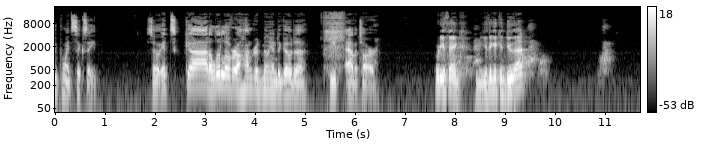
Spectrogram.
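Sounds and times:
speech: 0.0s - 0.9s, 1.8s - 6.5s, 7.6s - 9.6s
quiet hum: 0.0s - 11.6s
dog barking: 7.9s - 10.0s, 10.8s - 11.3s.

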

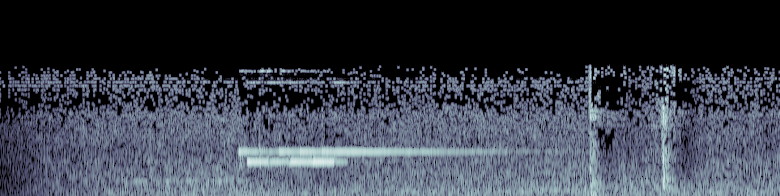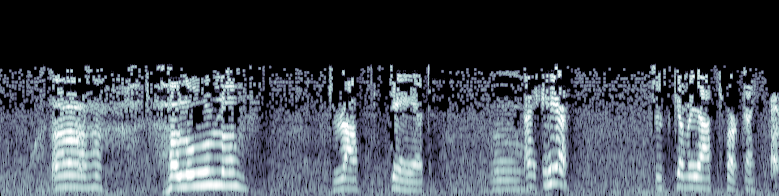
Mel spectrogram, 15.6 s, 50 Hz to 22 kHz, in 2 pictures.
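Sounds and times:
steady hiss: 0.0s - 15.5s
doorbell chiming: 2.4s - 5.5s
speech: 8.4s - 10.4s, 11.1s - 13.6s, 14.3s - 15.5s.

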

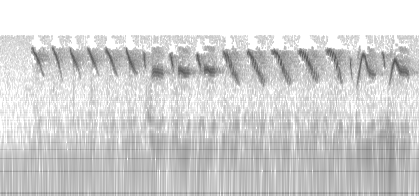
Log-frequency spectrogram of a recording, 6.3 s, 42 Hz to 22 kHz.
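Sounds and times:
faint low hum: 0.0s - 6.2s
person imitating a red-winged blackbird call: 1.9s - 6.2s.

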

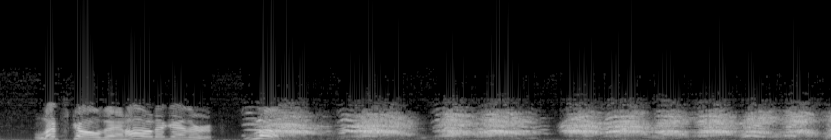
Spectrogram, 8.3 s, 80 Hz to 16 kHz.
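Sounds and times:
speech: 0.4s - 3.0s
large group of young cadets shouting a squadron slogan in unison: 2.4s - 8.3s.

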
